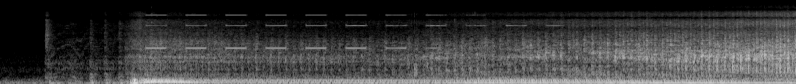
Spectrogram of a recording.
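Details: Mercedes ML63 AMG M156 V8 cranks and catches with a hard clunk, then idles rough with a dull rhythmic knock; owner feared valvetrain damage; a seized AC compressor is dragging the belt.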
